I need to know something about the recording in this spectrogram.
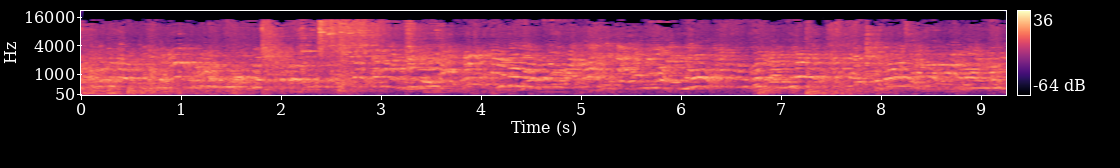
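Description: A crowd of men shout and argue loudly in an echoing hall.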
